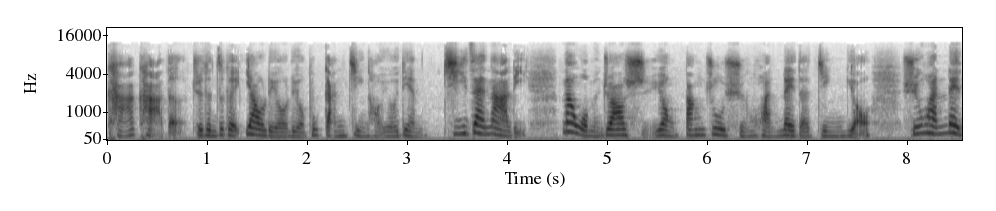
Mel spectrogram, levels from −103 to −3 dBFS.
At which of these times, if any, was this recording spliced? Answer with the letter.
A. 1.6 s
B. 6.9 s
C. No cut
C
